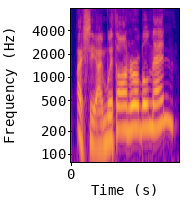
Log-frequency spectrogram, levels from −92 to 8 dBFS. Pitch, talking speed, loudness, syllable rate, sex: 195 Hz, 220 wpm, -15 LUFS, 6.3 syllables/s, male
